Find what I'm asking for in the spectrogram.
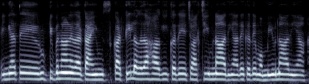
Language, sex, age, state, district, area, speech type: Dogri, female, 30-45, Jammu and Kashmir, Reasi, rural, spontaneous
